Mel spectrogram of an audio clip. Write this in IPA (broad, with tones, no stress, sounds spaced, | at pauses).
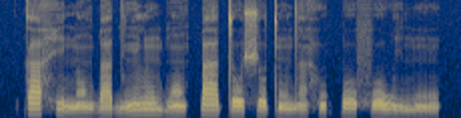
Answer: k a˦ h i˦˨ n ɔ̃˨ ɡ͡b a˨ d ĩ˨˦ l ũ˦ b ɔ̃˧ k͡p a˦ t o˦ ʃ o˦ t ũ˧ d ã˧ h u˧ k͡p o˦ f o˧ w i˨ m ũ˨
